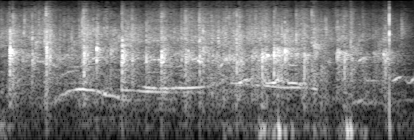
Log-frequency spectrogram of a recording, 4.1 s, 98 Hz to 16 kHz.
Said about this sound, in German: Und zwar, alle, die es feiern, einmal Applaus für Matthäus 19, 3 bis 6.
